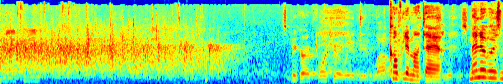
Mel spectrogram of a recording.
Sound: applause

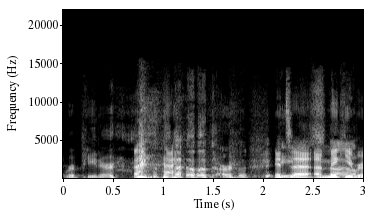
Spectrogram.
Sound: laughter

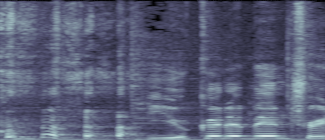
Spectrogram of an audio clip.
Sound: laughs

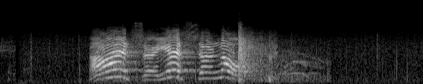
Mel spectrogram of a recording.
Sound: splash

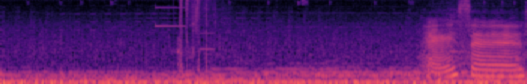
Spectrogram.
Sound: soft dramatic music; computer beeps and clicks

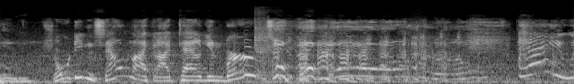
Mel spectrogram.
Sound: laughter

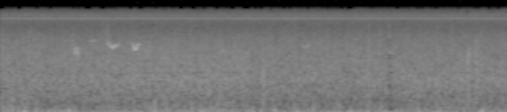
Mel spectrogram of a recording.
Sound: birds chirping

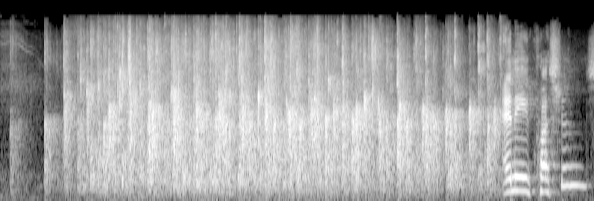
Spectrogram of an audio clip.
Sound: applause

